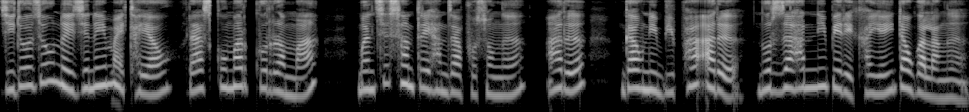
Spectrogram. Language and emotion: Bodo, neutral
